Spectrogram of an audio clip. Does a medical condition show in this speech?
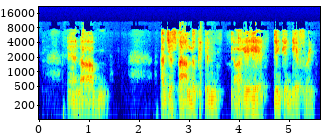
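Yes: laryngectomy; total laryngectomy for tumor by voice box, after failed six weeks chemo and radiation; voice prosthesis with hands-free device held by patch, still learning device, ongoing speech therapy; voice deeper and raspy before diagnosis, only one or two words after surgery, improving with therapy.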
